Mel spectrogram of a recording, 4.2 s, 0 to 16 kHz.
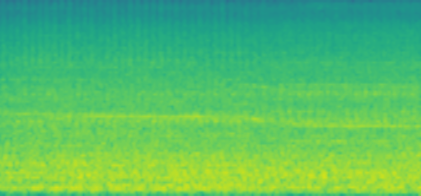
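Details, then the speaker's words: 1955 Chevy Nomad V8 with HEI ignition, first start in years: oil pressure and fuel at carburetor, coolant and thermostat in, return spring missing. Loud, steady, even idle with no misses or stumbles, running on all eight with nothing burning. "Anyway, it runs, has coolant in it, has a thermostat in it. Sounds like it's running on all 8, nothing's burning."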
